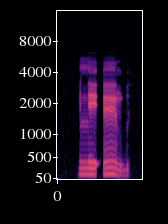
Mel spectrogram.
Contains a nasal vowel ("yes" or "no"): yes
